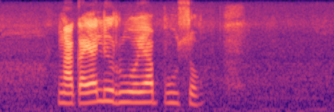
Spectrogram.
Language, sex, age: Tswana, female, 20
